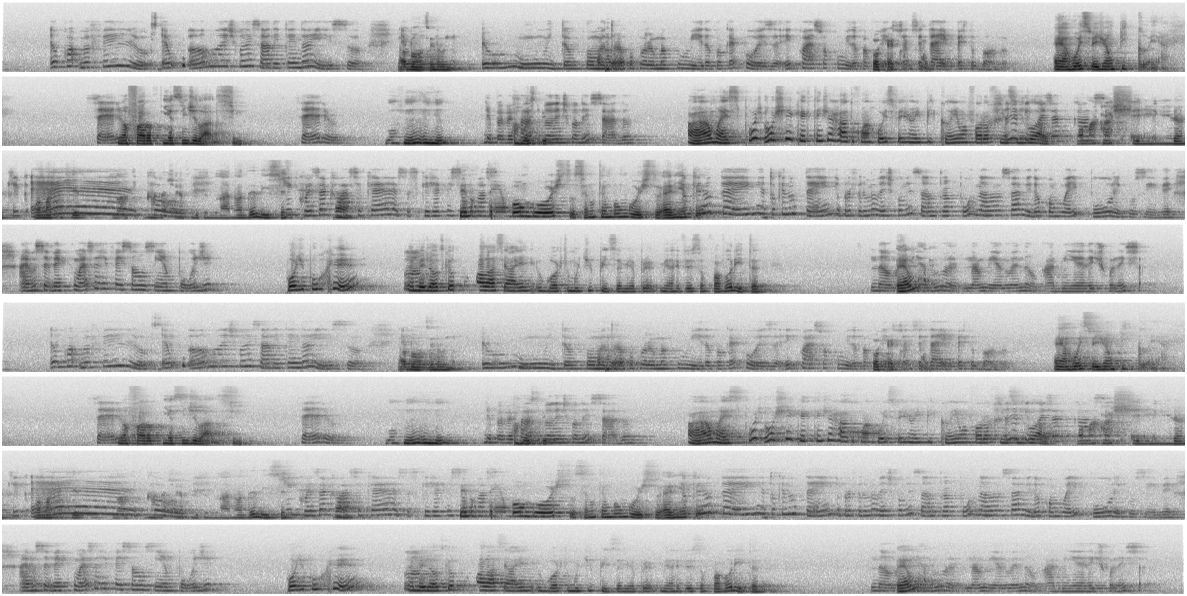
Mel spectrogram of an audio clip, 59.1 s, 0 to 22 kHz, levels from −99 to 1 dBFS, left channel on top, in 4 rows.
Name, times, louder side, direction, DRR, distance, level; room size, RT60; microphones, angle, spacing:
voice 1, 0.6-12.6 15.9-16.4 18.5-19.1 20.8-22.7 27.1-29.3 29.6-32.2 33.0-35.6 38.1-47.1 49.4-49.8 50.6-50.7 53.5-54.1 55.2-58.6, left 2 dB, 55° left, 0.9 m, -30 dB
voice 2, 4.9-5.6 7.4-7.8 10.9-11.6 13.1-14.7 16.2-17.8 19.6-20.4 21.2-21.4 23.4-27.9 28.2-29.6 30.0-30.6 31.0-33.1 33.7-33.9 35.3-38.4 47.9-48.8 49.4-50.0 50.3-53.8 55.5-55.9, left 4 dB, 75° left, 0.5 m, -19 dB
13.0 x 10.0 x 8.2 m
head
